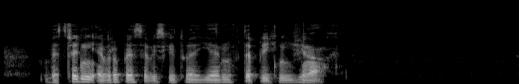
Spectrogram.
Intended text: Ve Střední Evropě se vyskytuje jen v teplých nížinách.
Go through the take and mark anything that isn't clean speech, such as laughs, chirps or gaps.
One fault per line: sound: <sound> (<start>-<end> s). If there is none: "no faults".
no faults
